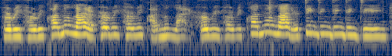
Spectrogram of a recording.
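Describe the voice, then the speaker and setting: A woman hosting preschool storytime as a children's librarian, reading aloud and leading action rhymes in an animated, singsong, exaggerated way for small children. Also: high-pitched, fast talker.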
